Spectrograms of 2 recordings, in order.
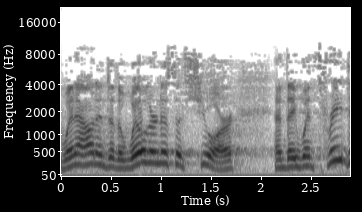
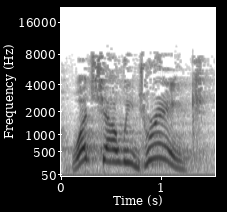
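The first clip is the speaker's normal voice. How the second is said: high, slow whiny complaint; grumbling complaint; 6 semitones higher, slower than usual. Retold or imitated. Israelites complaining to Moses, a high slow whine. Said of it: "they grumbled at Moses, saying".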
